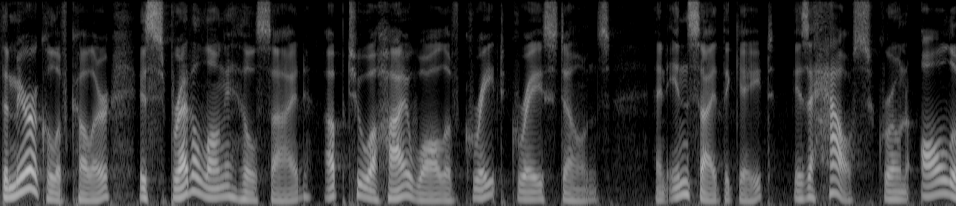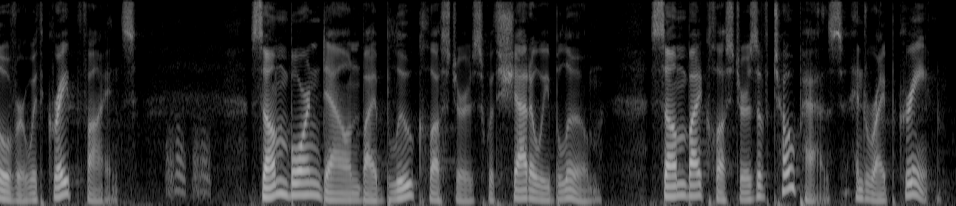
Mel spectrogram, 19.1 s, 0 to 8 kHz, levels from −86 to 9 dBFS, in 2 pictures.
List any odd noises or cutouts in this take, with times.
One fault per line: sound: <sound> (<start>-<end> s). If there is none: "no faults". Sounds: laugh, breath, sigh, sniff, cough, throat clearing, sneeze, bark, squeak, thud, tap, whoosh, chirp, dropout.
sound: laugh (11.2-11.7 s)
